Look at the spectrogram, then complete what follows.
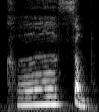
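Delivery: drawn-out "ka", then a punched "thump"; storybook thud sound effect; imitated thump. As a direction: act out a heavy bag landing. Imitates bag of candy thumping.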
